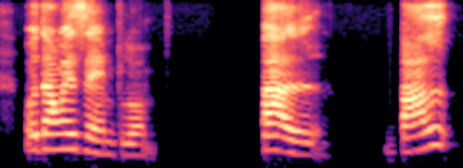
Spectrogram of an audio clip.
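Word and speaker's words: Ball: dar um exemplo Bal Bal é bola então é b a l l Bal então aí se fala bem rápido Bal não fica Bal que nem antes do Bat Bat que eu tinha dado o exemplo né que ele era compridinho Bat não é Bal bem pum pum pum ah por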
